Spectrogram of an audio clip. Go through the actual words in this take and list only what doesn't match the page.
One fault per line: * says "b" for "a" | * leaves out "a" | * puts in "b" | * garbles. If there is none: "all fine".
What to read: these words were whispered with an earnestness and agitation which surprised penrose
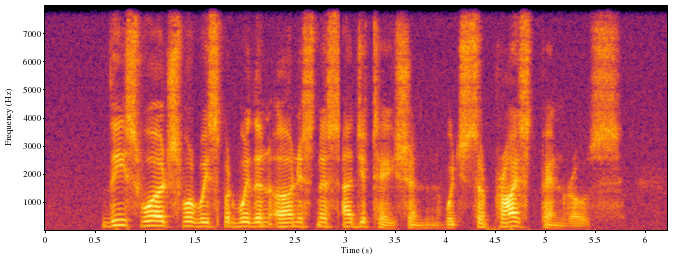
* leaves out "and"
